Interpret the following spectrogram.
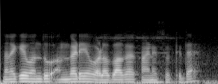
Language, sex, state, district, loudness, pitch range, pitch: Kannada, male, Karnataka, Bangalore, -15 LUFS, 105-130 Hz, 115 Hz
